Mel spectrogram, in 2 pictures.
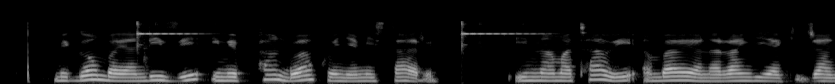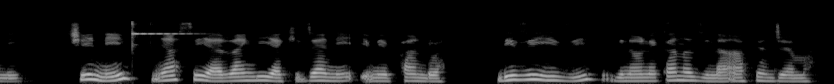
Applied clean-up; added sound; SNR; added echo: classical method log-MMSE.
